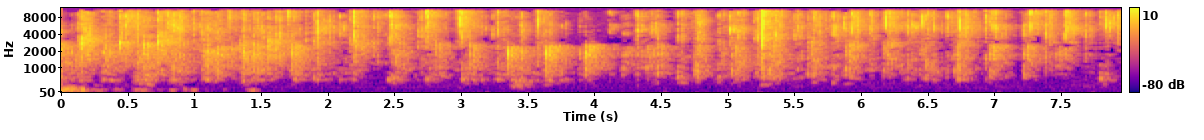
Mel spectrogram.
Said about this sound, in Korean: 자, 박수! 우리와 같은 박수 한번 찍어으요 자, 나올 때까지 박수 한번 쳐보 십시다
